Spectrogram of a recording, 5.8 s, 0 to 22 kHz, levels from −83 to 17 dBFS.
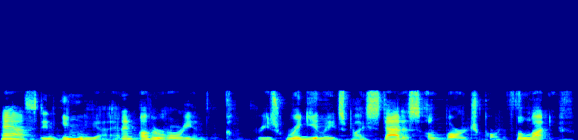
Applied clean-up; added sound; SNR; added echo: neural mask model DeepFilterNet 3.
